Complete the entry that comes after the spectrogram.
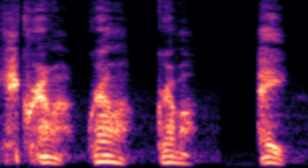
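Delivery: soft, insistent call to a sleeper; hushed waking call. Retold or imitated. Grandson waking grandma at two in the morning, hushed call. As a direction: imitate gently rousing someone from sleep.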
